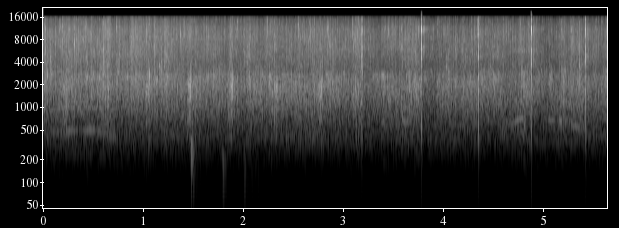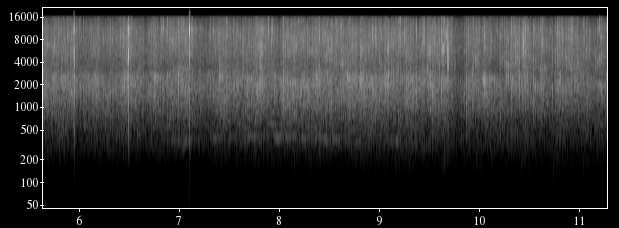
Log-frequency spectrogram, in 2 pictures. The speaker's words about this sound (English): Clap a little louder. It's for Jesus. It's for Jesus. It's for him.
